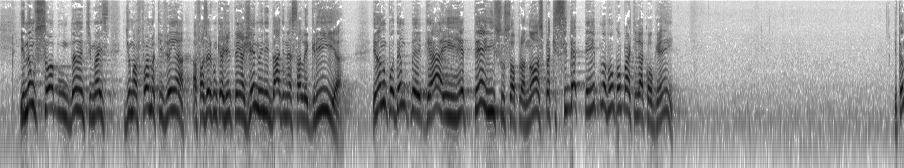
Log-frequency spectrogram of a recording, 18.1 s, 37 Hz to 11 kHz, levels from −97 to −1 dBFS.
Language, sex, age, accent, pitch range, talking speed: Portuguese, male, 50-69, Brazilian, 165-235 Hz, 140 wpm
